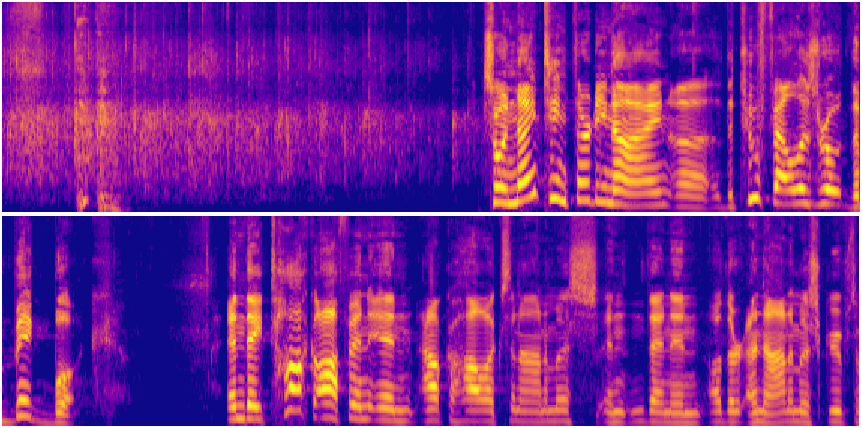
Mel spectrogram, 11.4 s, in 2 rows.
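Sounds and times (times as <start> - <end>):
person clapping: 0.0 - 3.2
speech: 3.2 - 6.5, 7.2 - 11.4.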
